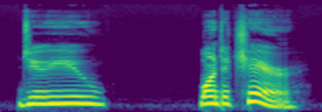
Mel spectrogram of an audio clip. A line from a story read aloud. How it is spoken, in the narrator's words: Dex asked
